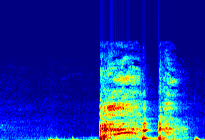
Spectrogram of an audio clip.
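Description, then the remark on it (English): Two sharp, harsh, loud coughs in close succession, following a few soft low thumps, with no talking. “Okay, every time I turn on the microphone, it's like an automatic thing. I want to cough.”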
